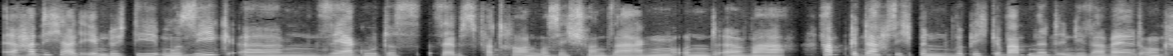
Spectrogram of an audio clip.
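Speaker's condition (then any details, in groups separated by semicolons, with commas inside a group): Cleft palate; congenital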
